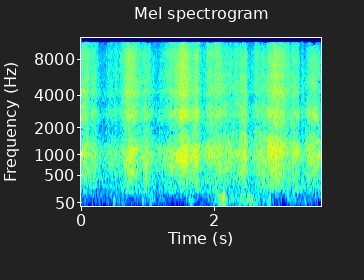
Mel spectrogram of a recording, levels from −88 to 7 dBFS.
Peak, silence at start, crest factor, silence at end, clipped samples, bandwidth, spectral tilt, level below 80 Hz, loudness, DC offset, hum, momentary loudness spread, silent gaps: -6 dBFS; 0 s; 18 dB; 0 s; under 0.1%; 11.5 kHz; 0.5 dB/octave; -56 dBFS; -21 LUFS; under 0.1%; none; 8 LU; none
